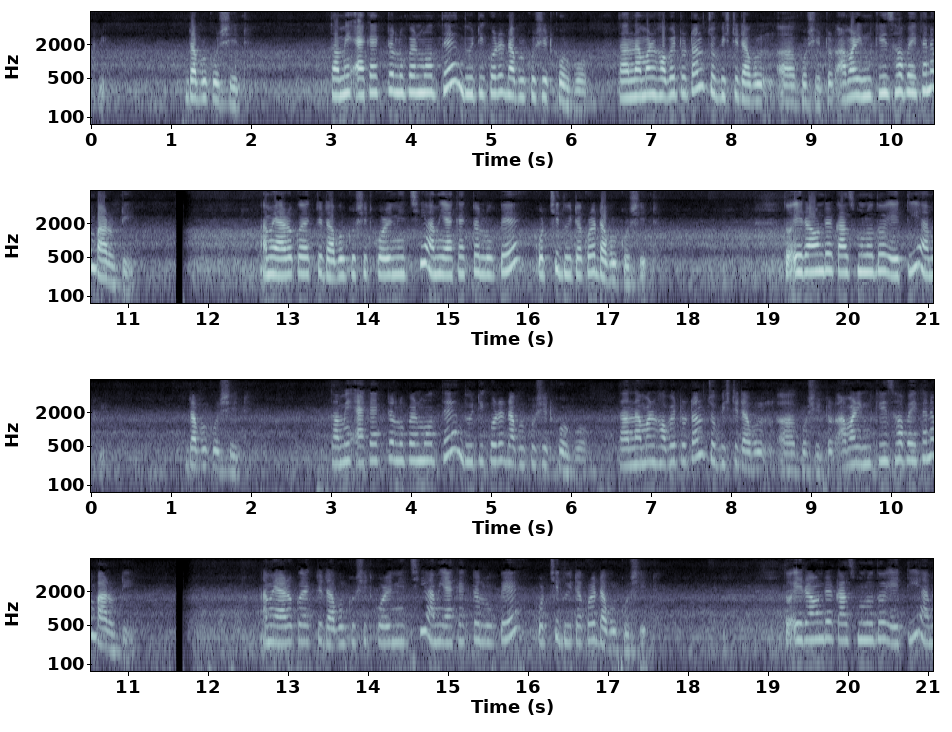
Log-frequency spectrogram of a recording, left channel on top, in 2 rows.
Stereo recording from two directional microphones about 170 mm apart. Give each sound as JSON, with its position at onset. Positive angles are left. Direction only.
{"t": 1.2, "sound": "a woman's voice", "side_deg": 20}
{"t": 3.0, "sound": "a woman's voice", "side_deg": 25}
{"t": 12.6, "sound": "a woman's voice", "side_deg": 20}
{"t": 19.2, "sound": "a woman's voice", "side_deg": 25}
